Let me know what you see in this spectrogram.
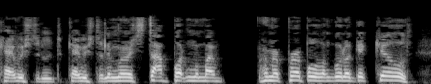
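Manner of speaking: high, frantic, panicked, freaking-out voice. Retelling a character stuck on an escalator: Joseph Joestar freaking out. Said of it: "Joseph's freaking out".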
